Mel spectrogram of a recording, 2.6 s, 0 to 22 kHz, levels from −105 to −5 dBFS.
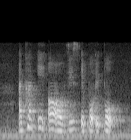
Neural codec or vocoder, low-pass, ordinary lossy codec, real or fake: none; 7.2 kHz; AAC, 32 kbps; real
